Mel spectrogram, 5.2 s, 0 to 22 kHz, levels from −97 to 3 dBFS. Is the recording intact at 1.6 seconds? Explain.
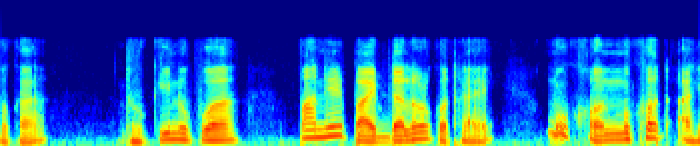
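No. Opus voice compression runs through the whole clip. The speech is squeezed into an 8 kHz band with coarse excitation, which points to about 10 kbps. It sounds muffled, hoarse and slightly robotic.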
